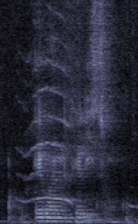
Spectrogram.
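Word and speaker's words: εὐαγγελίζω: La palabra evangelio en el griego es evangelizo, así se pronuncia, es en el griego y quiere decir buenas nuevas, buenas noticias, un buen mensaje.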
